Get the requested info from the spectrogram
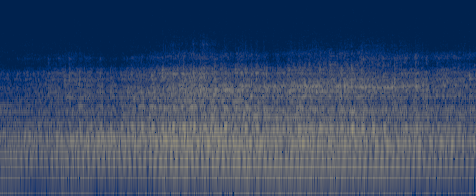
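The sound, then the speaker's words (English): A steady, throbbing helicopter engine drone runs continuously and fairly loud, a dense rumble with rhythmic pulsing, as the helicopter flies out to sea from Cape Town, South Africa, with no voices. “I don't know which was throbbing the most, the helicopter engine or my head.”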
